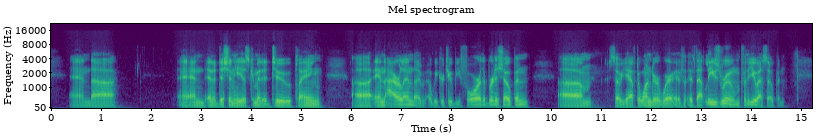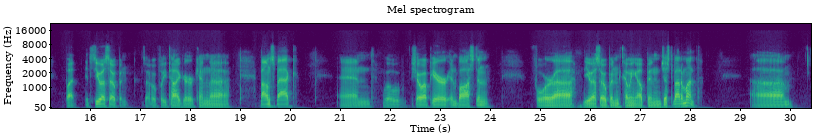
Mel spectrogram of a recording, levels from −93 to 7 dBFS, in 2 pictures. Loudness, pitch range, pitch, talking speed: -20 LUFS, 70-85 Hz, 75 Hz, 135 wpm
